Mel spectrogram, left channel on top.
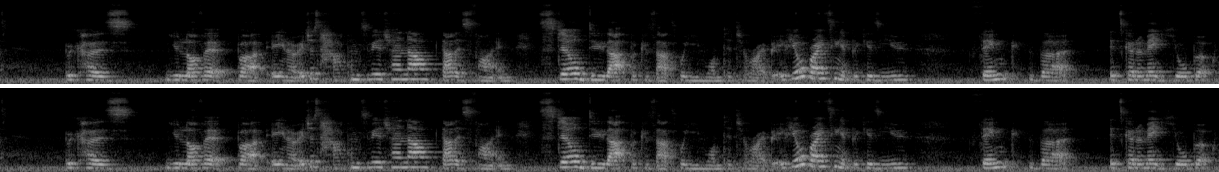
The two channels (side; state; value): both; identical; correlation 1.00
